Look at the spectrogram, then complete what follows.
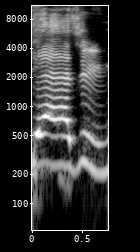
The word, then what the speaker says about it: Yazoo City: favorite cities to say because it's yazu City yazo you said it right y yzo City Mississippi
